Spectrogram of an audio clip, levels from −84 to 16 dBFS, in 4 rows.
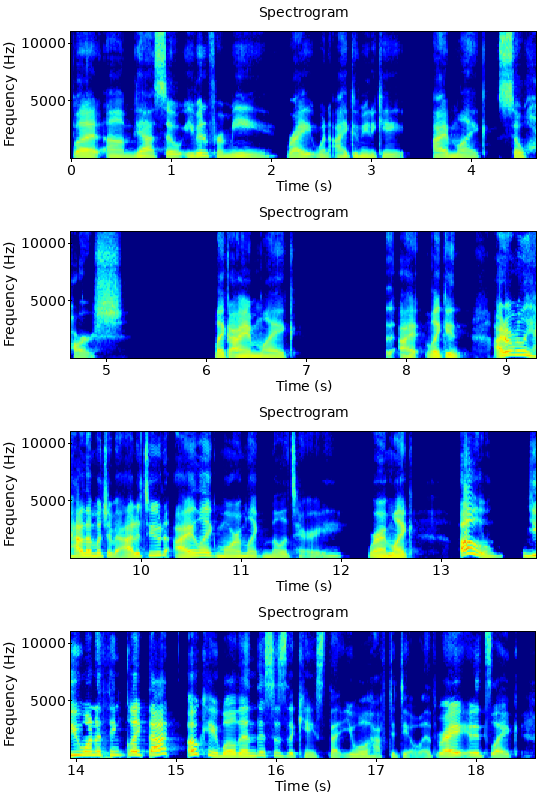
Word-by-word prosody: but, 200 -1 -1
um, 185 -2 -5
yeah, 210 -1 -1
so 200 +3 -4
even 235 +4 -2
for 205 -5 -7
me, 195 +3 -6
right, 185 +3 -3
when 185 -3 -10
I 200 +3 -6
communicate, 185 -3 -7 0.2
I'm, 185 +1 -2
like, 175 -2 -8
so 185 -1 -3
harsh, 475 - -7 0.9
like, 190 0 +2
I 180 +2 +4
am 200 0 +1
like, 175 -3 -4 0.9
eh, - - -7
I 185 +1 -1
like 200 +2 +1
it 210 0 -2 0.3
I - - +7
don't 310 - +8
really 345 -2 +2
have 220 0 +5
that 245 - +4
much 250 +1 -1
of 250 - -2
attitude, 280 +11 0
I 200 +4 +4
like 265 -2 0
more 205 -1 -2
I'm 210 - -2
like 205 -4 -5
military, 195 +6 -9 0.2
where 220 -2 +1
I'm 205 +1 +4
like, 205 -1 +2 0.5
"Oh, 220 - +8 0.3
you 285 +6 +4
wanna 320 0 +4
think 315 -1 -6
like 320 -1 +4
that? 355 +6 +8 0.2
okay, 355 -6 +4
well, 230 0 +1
then 235 +2 +1
this 285 0 -5
is 250 -3 -6
the 235 -1 -4
case 180 -4 -9
that 185 -3 -7
you 195 +2 -8
will 195 0 -4
have 175 -2 -12
to 200 - -11
deal 190 +1 -12
with," 210 - -15
right? 240 +2 +4
And 255 - -2
it's 245 -2 -5
like, 205 -3 -5
210 Hz, 205 wpm, -22 LUFS, 190-245 Hz, 0.9 s, don't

